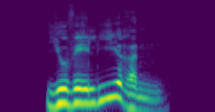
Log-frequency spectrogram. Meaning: dative plural of Juwelier
- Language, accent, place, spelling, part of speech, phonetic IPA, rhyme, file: German, Germany, Berlin, Juwelieren, noun, [juveˈliːʁən], -iːʁən, De-Juwelieren.ogg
